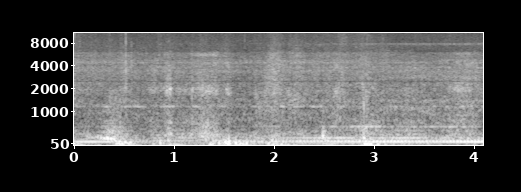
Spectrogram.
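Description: A steady low hum with faint, irregular rustles and small bumps on top.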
